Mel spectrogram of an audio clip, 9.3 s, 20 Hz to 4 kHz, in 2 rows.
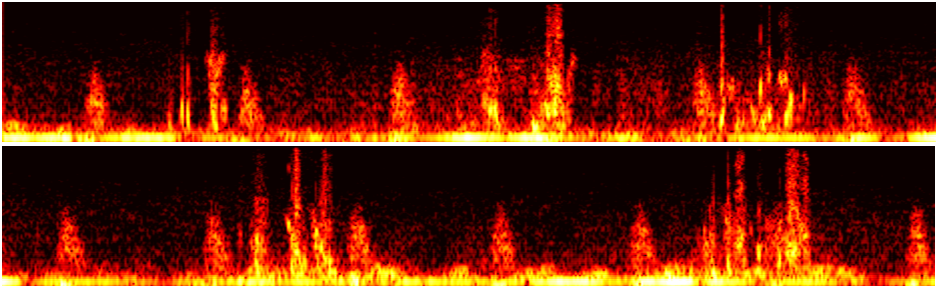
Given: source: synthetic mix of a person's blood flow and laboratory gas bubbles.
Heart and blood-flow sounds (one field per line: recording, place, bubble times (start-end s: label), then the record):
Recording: Doppler ultrasound of blood flow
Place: subclavian vein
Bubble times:
0.81-0.95 s: bubbles
1.01-1.14 s: bubbles
2.25-2.87 s: bubbles
3.55-4.04 s: bubbles
5.83-6.38 s: bubbles
8.13-8.72 s: bubbles
From the record:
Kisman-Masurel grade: 222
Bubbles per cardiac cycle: several, 3 to 8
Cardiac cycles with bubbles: 10 to 50%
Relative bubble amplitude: moderate (0.250 to 0.450)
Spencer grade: 2 (many but less than half of the cardiac periods contain bubble signals, singularly or in groups)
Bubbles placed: anywhere in the cardiac cycle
